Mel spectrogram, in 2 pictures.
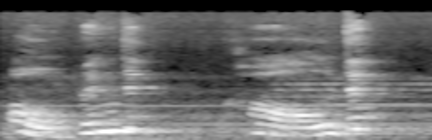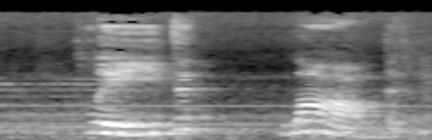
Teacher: Если глагол оканчивается на звонкий согласный звук, кроме звука д, то окончание ed мы произносим как д.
